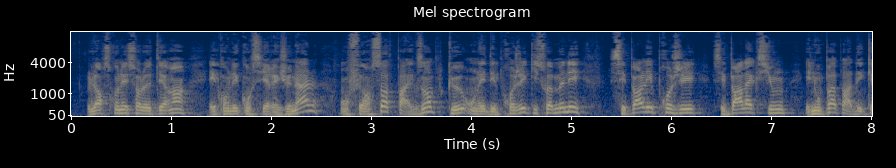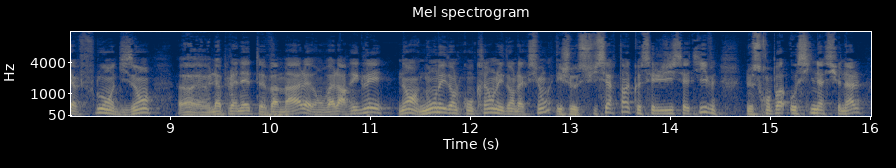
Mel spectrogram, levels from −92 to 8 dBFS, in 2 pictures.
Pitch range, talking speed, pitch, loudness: 120-165 Hz, 265 wpm, 140 Hz, -27 LUFS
